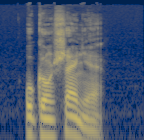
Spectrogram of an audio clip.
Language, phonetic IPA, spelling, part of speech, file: Polish, [ˌukɔ̃w̃ˈʃɛ̃ɲɛ], ukąszenie, noun, Pl-ukąszenie.ogg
